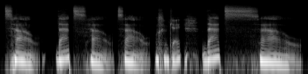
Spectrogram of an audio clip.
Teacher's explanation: that's 的这个呲的音呢后面会带一点送气的感觉，接着这个嘶的音，然后再进入到 ow · 这个 h 的音有一点被前面的嘶的音盖住了，不太能听出来 · Term: 连读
